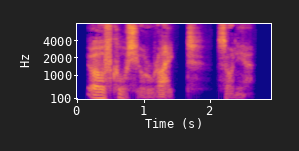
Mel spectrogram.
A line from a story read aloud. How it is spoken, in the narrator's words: he said softly at last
